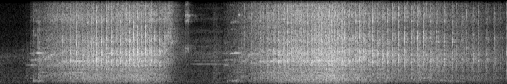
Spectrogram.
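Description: A sewing machine stitches blouse cloth in two bursts of rapid, steady mechanical whirring separated by a brief pause, close and fairly loud.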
